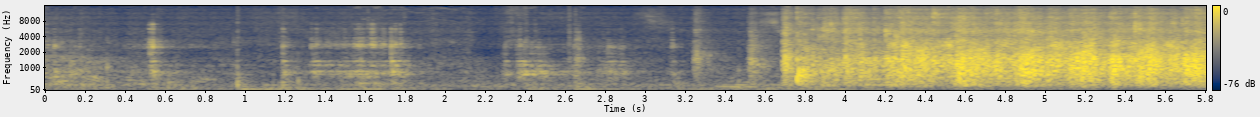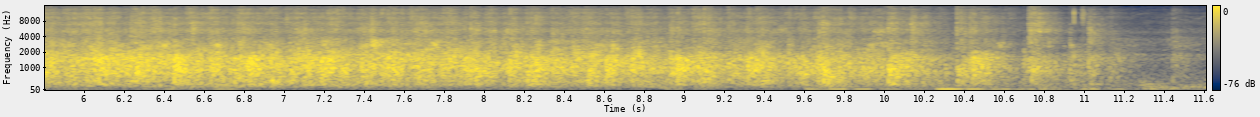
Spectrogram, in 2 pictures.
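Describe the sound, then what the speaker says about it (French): Audience at a university excellence-circle induction ceremony in Québec bursts into sustained applause for new members, a dense, steady clapping of a sizable crowd after a few seconds of quieter room sound. "Je vous invite à tous les applaudir."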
